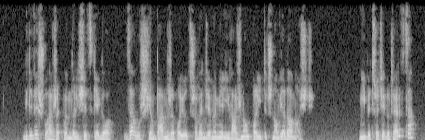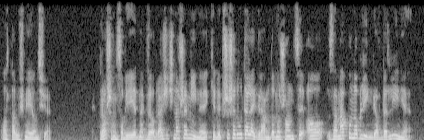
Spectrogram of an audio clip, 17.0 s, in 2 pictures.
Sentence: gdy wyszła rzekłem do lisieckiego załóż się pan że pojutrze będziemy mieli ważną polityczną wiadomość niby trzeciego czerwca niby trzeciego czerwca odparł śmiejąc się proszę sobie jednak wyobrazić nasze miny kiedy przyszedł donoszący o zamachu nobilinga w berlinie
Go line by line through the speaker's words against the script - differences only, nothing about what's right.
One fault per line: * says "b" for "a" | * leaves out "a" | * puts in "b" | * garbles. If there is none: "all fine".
* leaves out "niby trzeciego czerwca"
* puts in "telegram"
